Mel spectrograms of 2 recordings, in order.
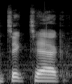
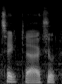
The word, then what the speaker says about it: Tic Tac: try again is the tic tac bmw i said it right this time not tick tock but the tic tac bmw just about side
